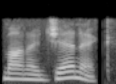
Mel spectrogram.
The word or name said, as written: monogenic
